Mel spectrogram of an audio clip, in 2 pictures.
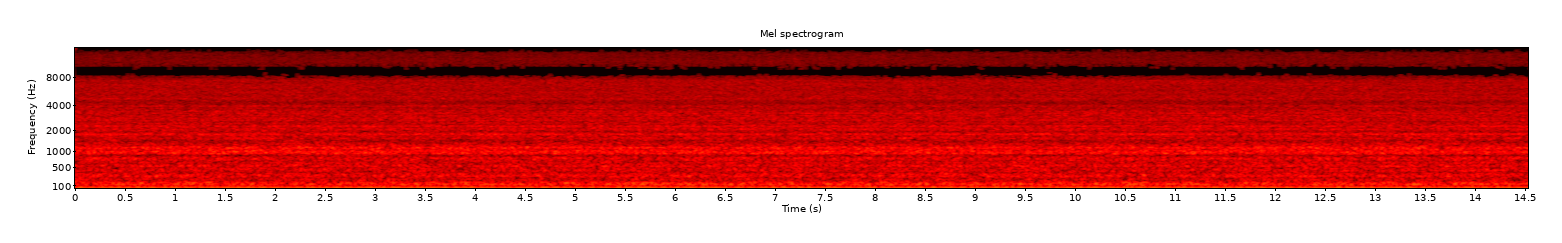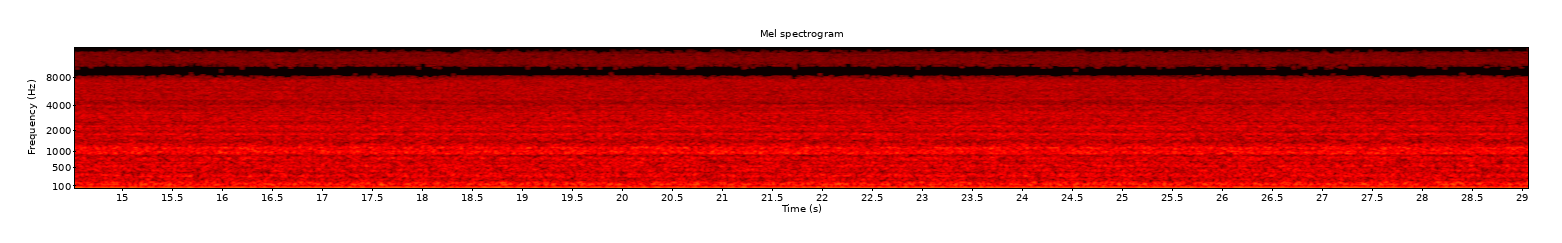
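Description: Steady, unbroken low hum and hiss of a gas stove burner running under a pot of simmering stew.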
